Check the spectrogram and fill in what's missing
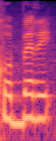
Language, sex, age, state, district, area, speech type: Telugu, female, 60+, Telangana, Hyderabad, urban, spontaneous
